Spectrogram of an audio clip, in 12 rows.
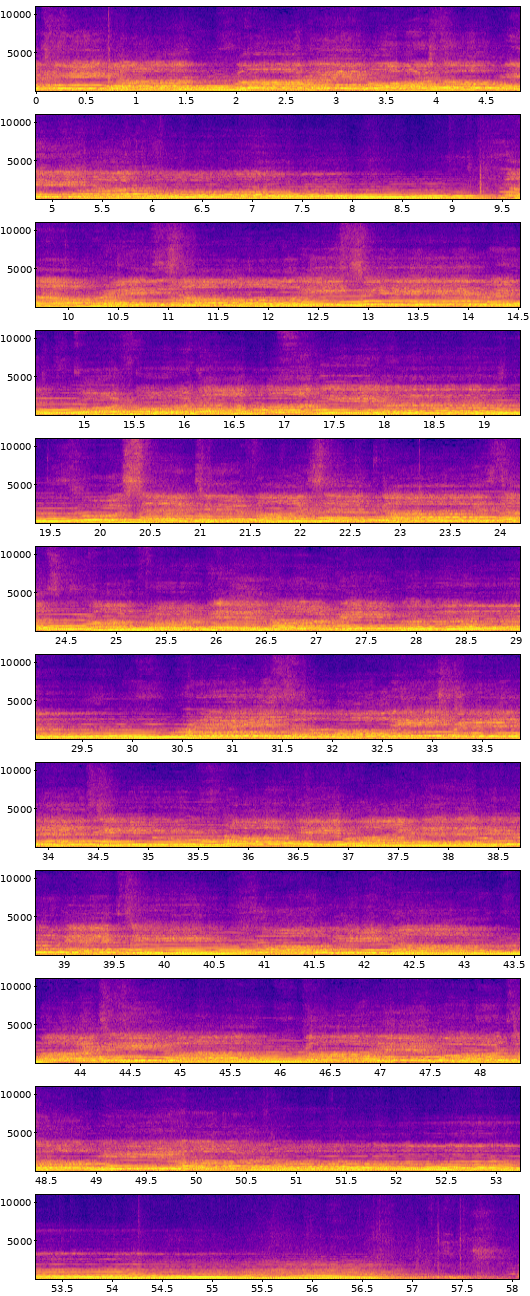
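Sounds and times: choir singing a hymn: 0.0 - 58.0
pipe organ chords: 0.0 - 58.0.

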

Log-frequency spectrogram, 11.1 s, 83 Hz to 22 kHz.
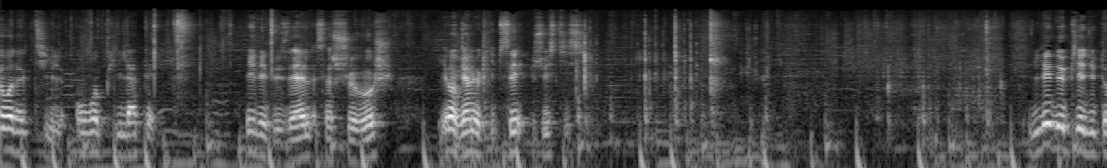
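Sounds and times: plastic toy parts clicking: 5.8 - 7.6.

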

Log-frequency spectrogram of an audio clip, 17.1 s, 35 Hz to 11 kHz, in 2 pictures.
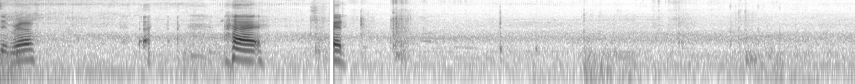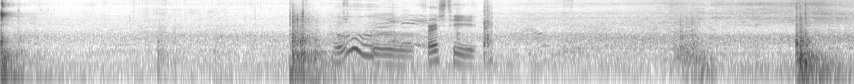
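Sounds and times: bike tyres rolling on concrete: 0.0 - 17.0
bike landing thud: 8.5 - 9.2, 11.4 - 12.0, 15.2 - 17.0.

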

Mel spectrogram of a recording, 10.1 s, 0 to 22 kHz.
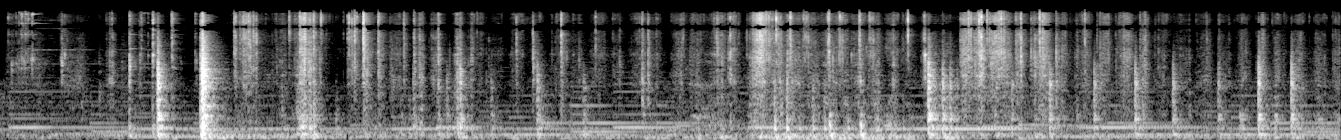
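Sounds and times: pizza cutter crunching crust: 1.9 - 10.0.

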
